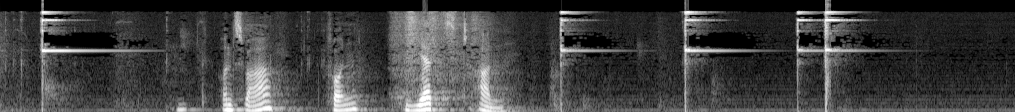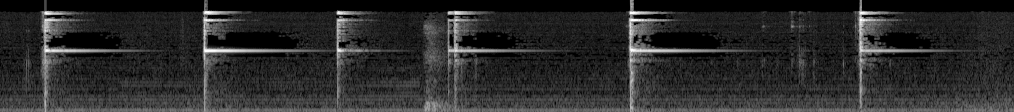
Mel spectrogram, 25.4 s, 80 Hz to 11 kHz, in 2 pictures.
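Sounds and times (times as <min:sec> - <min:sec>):
small bright bell being struck: 0:00.5 - 0:02.2, 0:07.0 - 0:08.0, 0:08.6 - 0:11.4, 0:13.2 - 0:14.5, 0:15.2 - 0:19.6, 0:20.6 - 0:24.8
speech: 0:02.2 - 0:03.6, 0:04.2 - 0:06.4.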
